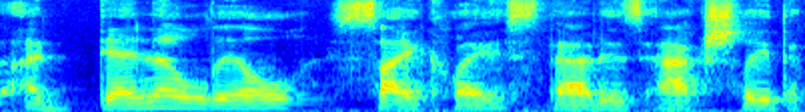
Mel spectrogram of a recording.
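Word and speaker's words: adenylyl cyclase: Nearby the G-proin is a membrane embedded enzyme, not a receptor, but an enzyme that's called a denal cylace. That is actually the correct pronunciation.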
